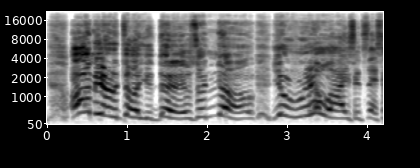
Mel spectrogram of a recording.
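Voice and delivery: high, drawn-out lecturing caricature; mock know-it-all expert. Streamer mimicking experts who act like they know everything, mocking high voice. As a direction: stretch the words out like a smug expert. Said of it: "experts that just act like they know everything".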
